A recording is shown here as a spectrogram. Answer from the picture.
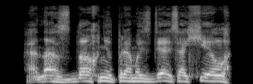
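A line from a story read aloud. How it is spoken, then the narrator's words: Hissed in breaking voice. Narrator (Russian): срывающимся голосом прошипел бандит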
